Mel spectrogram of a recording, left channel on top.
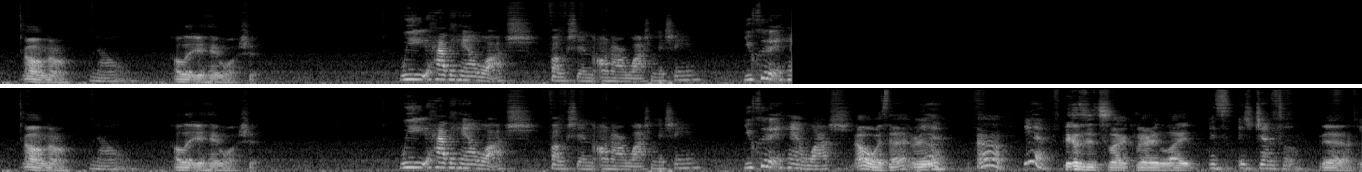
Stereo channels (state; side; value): drops out; left; at 8.0 s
